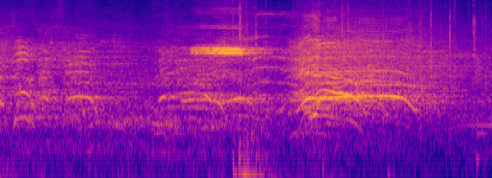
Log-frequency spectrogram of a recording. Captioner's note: whistle blows; players yelling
